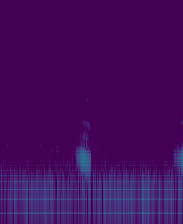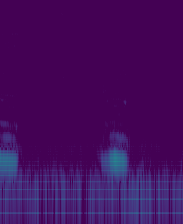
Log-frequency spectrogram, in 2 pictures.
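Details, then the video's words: Two pet cats snoring while asleep, their purring likened to firecrackers; three soft, nasal snore breaths with a faint tonal hum, each under half a second, spaced about two seconds apart, over a steady low room rumble. "purring like firecrackers"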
